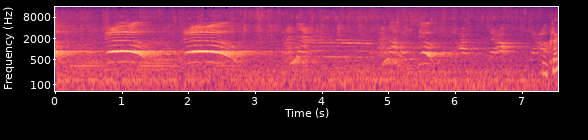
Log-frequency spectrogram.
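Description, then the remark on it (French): A villager calls out to buffaloes in the marshes with long, high, wavering cries: two loud drawn-out calls, then several fainter, shorter ones, over a steady hiss like rain. “Alors c'est un habitant qui euh, effectivement est en train d'appeler les euh, buffles qui sont dans les marais.”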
